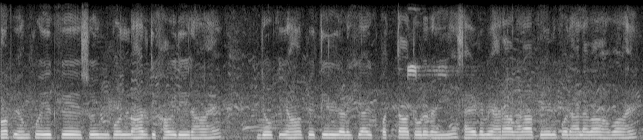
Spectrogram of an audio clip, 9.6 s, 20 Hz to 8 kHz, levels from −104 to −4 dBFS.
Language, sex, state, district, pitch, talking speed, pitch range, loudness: Maithili, male, Bihar, Begusarai, 175 Hz, 185 wpm, 170-175 Hz, -26 LUFS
